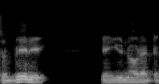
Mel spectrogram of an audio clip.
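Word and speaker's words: Wittig: what we call a vidic I know it's w but it's pronounced like a V it's a German word um and levitic is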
